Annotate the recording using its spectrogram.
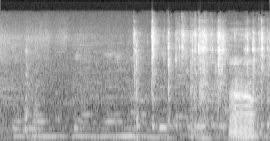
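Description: Ice cubes and a metal bar spoon clinking in a glass as it is picked up and handled, a quick run of small clicks starting about halfway through.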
